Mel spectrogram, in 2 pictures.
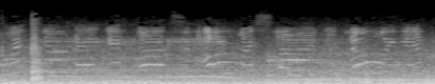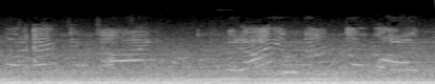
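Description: A car runs in slow traffic, heard from inside the cabin, with a low rumble that grows stronger about halfway through. Over it plays music with a voice.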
